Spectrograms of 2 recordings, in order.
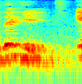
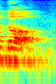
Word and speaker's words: the: ठीक है, तो देखिए ए और एन और द.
